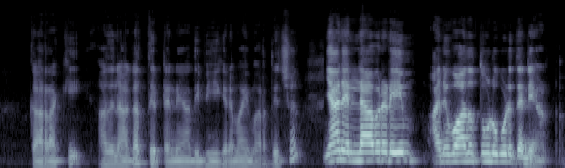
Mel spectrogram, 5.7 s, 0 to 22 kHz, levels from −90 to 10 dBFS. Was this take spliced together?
yes; 1 cut; at 3.1 s

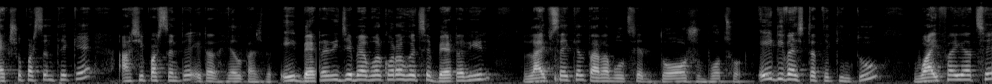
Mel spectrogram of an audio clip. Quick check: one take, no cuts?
no; 2 cuts; at 2.6 s, 7.4 s

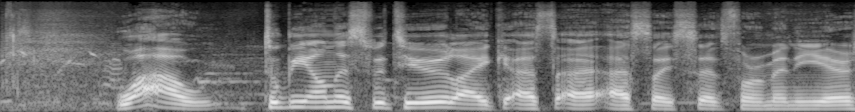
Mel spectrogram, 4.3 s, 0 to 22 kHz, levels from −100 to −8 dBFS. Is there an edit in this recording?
no; 0 cuts

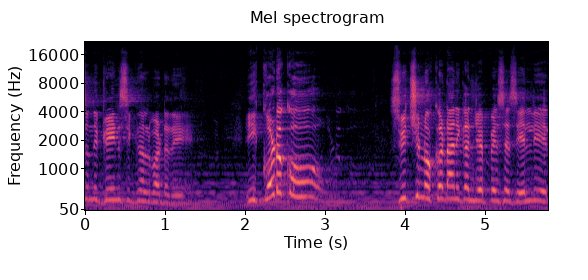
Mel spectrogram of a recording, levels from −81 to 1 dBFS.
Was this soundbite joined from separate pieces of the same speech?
no; 0 cuts

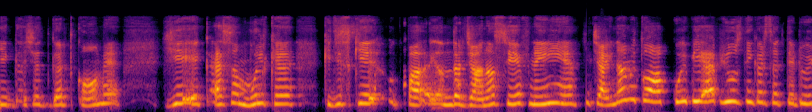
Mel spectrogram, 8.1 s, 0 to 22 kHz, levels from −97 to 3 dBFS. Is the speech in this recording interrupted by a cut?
yes; 1 cut; at 5.9 s

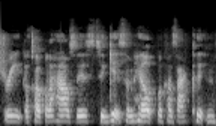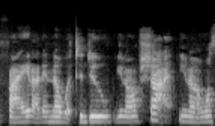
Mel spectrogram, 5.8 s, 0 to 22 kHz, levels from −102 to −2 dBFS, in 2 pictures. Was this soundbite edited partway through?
no; 0 cuts

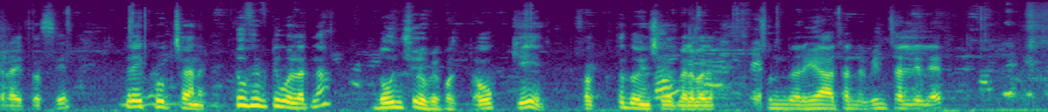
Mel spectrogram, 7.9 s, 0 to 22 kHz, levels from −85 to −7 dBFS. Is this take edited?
yes; 1 cut; at 5.6 s

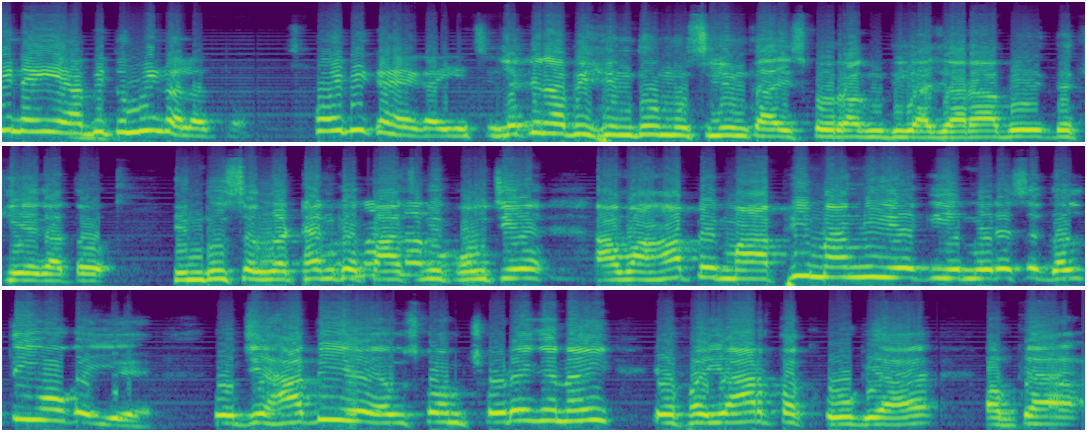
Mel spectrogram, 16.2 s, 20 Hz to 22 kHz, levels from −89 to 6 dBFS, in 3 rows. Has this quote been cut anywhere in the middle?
no; 0 cuts

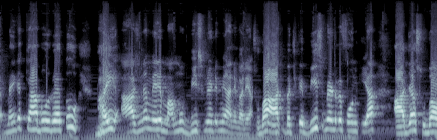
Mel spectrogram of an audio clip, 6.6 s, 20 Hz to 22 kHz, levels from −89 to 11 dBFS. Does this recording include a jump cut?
yes; 1 cut; at 3.8 s

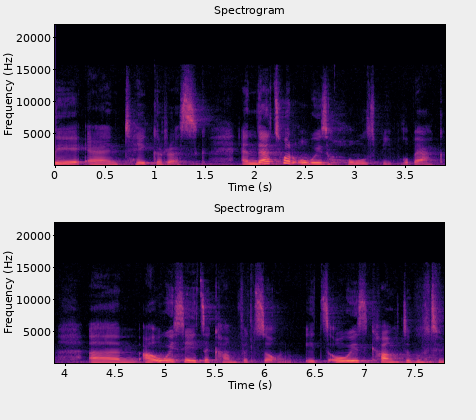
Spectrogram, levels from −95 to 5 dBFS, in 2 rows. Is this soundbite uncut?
yes; 0 cuts

